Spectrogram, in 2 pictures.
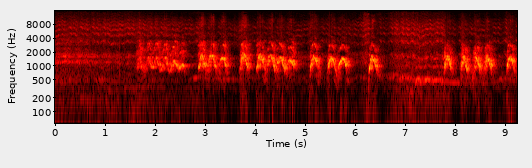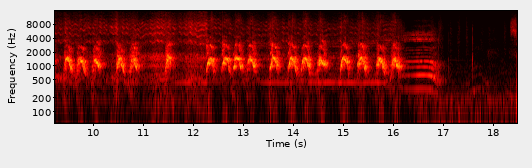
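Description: A dog close to the microphone barks repeatedly in loud, rapid bursts, mixed with snarling growls, some pauses between volleys, and a rising yelp near the end.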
